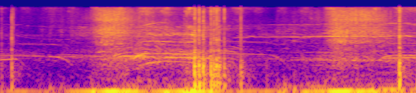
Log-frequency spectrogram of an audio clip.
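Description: Fireworks display: shells bursting with sharp bangs, one right at the start, a cluster about two seconds in and another near the end, over background music.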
